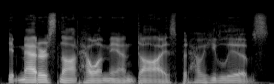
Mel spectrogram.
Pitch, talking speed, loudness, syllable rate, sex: 85 Hz, 240 wpm, -23 LUFS, 5.1 syllables/s, male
